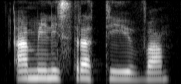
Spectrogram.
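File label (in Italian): "amministrativa", sarda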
